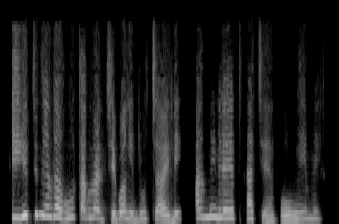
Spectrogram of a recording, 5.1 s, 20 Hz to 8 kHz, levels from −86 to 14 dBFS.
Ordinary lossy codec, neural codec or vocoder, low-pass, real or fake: MP3, 64 kbps; codec, 16 kHz, 0.5 kbps, X-Codec, HuBERT features, trained on general audio; 7.2 kHz; fake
